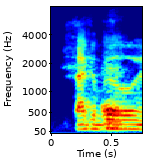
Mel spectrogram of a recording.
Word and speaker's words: Vacaville: So, you're a Californian boy and attended, might say this wrong, Vacaville CA Wood High School, is that correct? – Yeah, Vacaville and mostly Wood High School, yes.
